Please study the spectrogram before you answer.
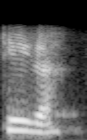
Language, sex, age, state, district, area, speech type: Marathi, male, 18-30, Maharashtra, Nagpur, urban, conversation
